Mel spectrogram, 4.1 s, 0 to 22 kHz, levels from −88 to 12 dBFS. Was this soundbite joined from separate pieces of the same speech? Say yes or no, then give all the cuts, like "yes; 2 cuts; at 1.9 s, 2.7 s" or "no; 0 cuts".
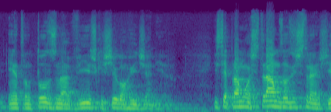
no; 0 cuts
